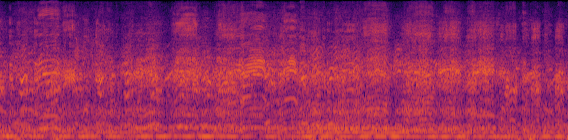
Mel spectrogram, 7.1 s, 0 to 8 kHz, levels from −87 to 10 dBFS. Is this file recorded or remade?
recorded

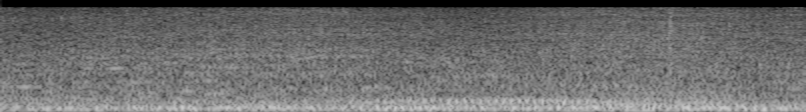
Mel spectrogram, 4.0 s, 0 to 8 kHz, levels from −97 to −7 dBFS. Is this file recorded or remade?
recorded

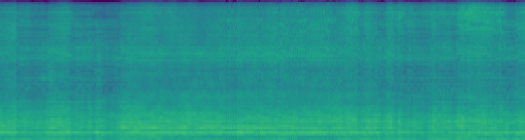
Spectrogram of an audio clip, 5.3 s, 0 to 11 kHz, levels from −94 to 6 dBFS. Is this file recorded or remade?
remade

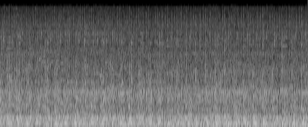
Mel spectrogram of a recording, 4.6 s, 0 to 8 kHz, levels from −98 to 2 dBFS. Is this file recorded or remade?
recorded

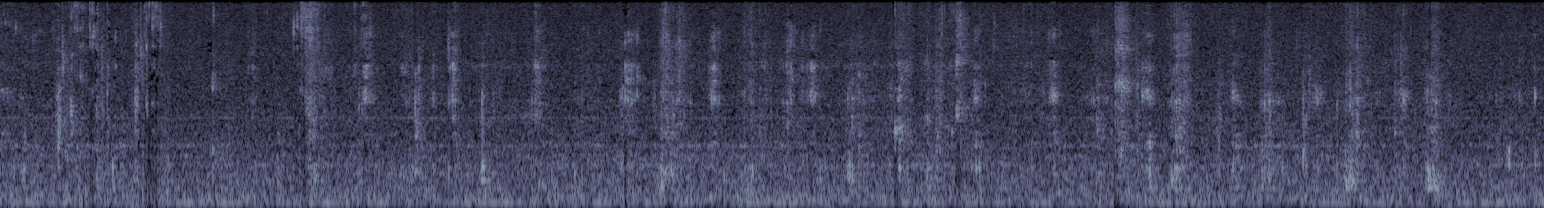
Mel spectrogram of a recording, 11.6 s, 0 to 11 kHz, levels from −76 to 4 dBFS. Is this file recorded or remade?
recorded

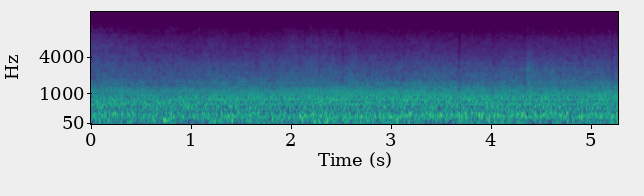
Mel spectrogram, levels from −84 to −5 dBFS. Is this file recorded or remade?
remade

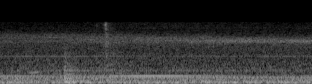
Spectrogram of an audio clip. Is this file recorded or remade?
recorded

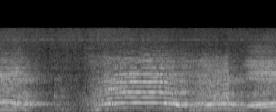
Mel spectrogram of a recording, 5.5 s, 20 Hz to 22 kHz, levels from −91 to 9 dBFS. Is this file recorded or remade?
recorded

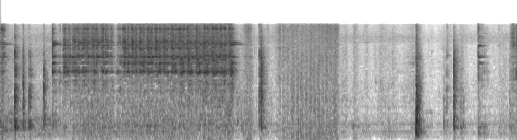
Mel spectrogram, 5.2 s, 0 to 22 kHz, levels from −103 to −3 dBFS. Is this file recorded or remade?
recorded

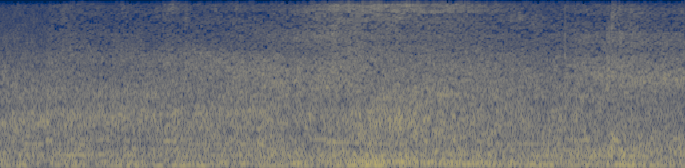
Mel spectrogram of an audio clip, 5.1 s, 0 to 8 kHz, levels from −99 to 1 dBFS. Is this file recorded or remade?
recorded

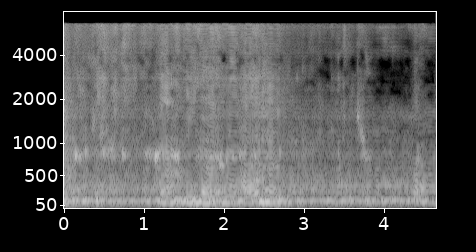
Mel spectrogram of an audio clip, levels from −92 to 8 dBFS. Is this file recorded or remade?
remade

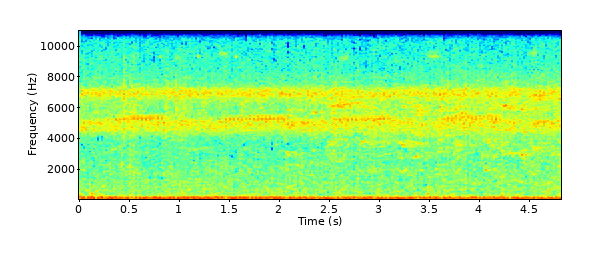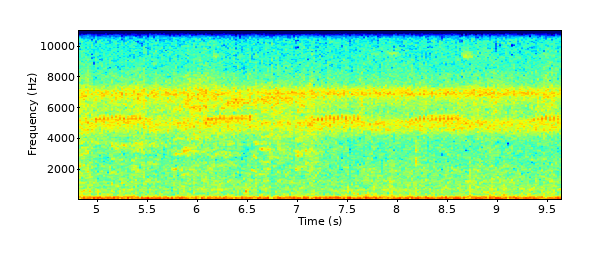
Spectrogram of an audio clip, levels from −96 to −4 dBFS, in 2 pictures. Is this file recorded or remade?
recorded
